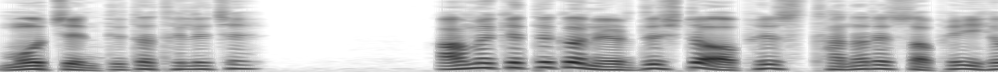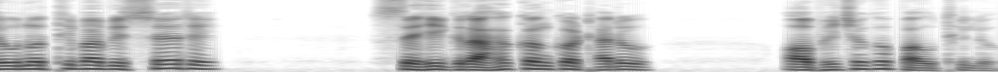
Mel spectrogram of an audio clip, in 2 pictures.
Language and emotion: Odia, sad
